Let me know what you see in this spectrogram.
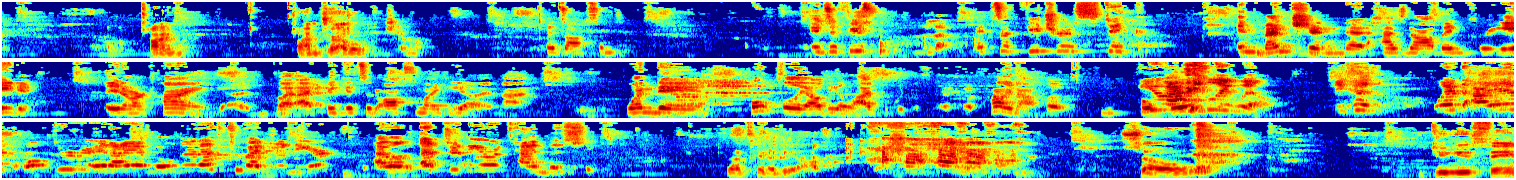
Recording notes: WARNING: AUDIO QUALITY IS SUBPAR. We went on location for dinner. Over pizza and salad. Being on-location, the audio is not optimal, and even with as much as I was able to clean it up, still sounds less than clear.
